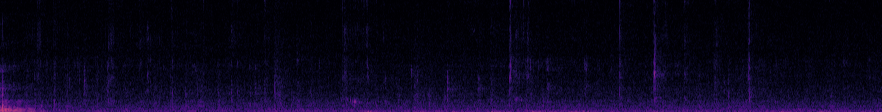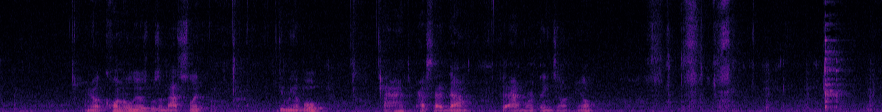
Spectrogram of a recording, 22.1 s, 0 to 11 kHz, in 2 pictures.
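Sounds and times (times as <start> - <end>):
person chewing noodles: 0.0 - 11.3, 15.1 - 15.9, 18.9 - 22.0.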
